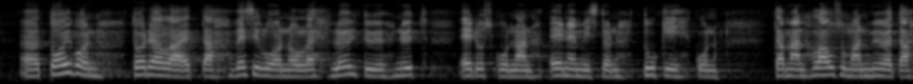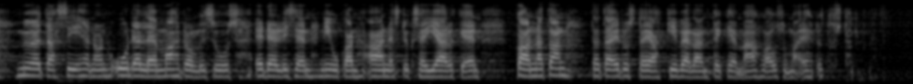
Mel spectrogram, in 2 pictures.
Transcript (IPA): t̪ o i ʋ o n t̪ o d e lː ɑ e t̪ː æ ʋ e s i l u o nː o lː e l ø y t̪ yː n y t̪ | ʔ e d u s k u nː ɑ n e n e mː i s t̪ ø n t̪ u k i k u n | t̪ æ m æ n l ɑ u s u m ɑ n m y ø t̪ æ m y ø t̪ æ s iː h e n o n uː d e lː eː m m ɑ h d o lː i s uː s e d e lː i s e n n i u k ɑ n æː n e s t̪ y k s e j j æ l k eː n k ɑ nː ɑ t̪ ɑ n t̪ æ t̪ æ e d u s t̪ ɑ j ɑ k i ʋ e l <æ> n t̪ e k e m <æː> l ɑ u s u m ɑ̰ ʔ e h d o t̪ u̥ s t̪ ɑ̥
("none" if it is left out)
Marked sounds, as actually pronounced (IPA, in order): æ, æː

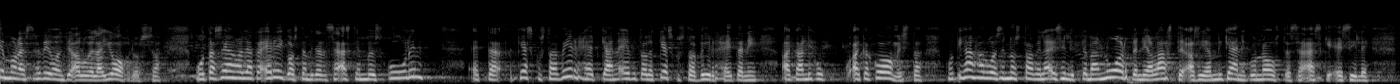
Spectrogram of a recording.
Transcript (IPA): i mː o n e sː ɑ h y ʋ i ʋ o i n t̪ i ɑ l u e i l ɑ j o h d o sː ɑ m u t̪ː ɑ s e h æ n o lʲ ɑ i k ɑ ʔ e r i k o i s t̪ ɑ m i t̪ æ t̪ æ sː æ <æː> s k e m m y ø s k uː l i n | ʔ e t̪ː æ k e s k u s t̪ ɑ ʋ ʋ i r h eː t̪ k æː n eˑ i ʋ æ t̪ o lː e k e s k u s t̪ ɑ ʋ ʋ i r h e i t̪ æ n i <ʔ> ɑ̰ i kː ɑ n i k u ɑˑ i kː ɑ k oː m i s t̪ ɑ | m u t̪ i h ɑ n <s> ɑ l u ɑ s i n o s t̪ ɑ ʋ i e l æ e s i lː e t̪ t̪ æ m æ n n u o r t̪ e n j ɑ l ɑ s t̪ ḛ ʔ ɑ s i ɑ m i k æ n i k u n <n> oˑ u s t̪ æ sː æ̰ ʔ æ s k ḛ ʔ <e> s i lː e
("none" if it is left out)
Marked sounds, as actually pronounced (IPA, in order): æ, ʔ, h, n, e

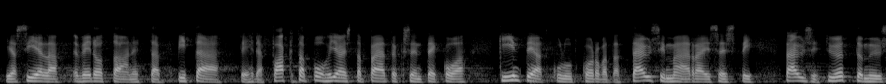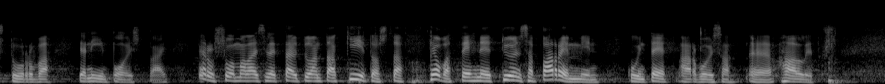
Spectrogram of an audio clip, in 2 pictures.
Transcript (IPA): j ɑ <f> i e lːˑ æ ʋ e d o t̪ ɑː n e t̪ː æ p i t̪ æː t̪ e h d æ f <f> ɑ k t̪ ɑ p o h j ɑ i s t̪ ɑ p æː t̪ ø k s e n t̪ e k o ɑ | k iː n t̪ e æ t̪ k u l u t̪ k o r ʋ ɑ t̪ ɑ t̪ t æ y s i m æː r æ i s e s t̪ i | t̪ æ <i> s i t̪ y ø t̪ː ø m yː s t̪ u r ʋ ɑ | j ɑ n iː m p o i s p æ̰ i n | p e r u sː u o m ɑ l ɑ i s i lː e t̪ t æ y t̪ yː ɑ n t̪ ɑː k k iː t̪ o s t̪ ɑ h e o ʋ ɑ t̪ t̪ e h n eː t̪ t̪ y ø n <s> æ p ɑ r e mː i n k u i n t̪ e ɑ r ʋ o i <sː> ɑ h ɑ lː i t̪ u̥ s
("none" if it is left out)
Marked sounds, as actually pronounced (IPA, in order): s, f, y, s, s

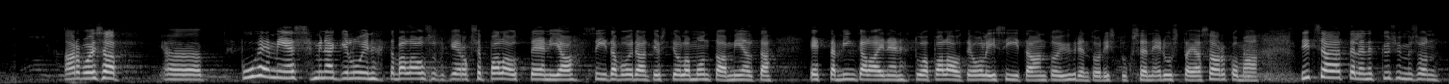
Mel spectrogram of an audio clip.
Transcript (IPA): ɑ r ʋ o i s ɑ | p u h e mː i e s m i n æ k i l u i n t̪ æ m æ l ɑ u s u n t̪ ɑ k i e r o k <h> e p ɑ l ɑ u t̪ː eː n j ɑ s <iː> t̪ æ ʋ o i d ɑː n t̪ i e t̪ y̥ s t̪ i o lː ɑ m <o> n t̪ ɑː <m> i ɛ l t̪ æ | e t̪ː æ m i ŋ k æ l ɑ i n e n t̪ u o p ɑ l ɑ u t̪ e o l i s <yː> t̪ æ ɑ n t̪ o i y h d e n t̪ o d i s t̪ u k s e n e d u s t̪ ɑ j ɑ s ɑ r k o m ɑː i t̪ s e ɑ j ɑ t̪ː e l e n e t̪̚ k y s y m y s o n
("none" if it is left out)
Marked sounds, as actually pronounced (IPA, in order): s, iː, o, m, iː

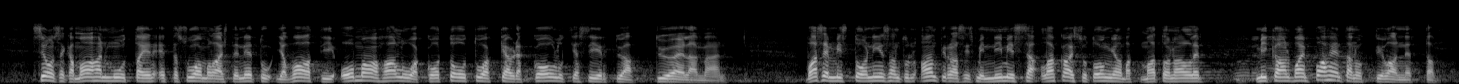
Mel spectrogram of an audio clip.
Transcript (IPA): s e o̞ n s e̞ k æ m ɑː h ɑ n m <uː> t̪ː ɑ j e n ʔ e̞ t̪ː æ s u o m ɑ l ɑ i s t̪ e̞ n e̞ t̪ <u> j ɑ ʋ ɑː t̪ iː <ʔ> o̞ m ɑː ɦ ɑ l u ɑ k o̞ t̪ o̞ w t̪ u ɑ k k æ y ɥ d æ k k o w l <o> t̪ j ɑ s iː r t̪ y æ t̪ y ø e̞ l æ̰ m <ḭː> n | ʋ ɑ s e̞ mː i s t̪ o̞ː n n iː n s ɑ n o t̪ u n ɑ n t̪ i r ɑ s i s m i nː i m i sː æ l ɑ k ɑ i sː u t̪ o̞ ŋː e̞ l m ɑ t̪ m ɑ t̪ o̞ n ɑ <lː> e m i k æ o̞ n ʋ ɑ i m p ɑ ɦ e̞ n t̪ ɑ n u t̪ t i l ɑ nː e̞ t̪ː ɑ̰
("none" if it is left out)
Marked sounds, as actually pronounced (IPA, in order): uː, u, ʔ, u, æ̰ː, lː

